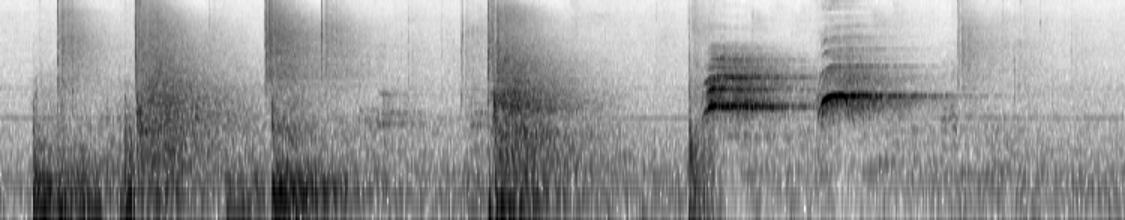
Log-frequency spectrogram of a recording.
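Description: Kendo exchanges in a gymnasium hall: four sudden loud bursts of foot stamps on the wooden floor, bamboo shinai strikes and shouts that echo away, then two long high-pitched kiai shouts, one about nine seconds in and one about eleven seconds in.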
